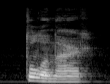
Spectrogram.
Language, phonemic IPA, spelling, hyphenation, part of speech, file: Dutch, /ˈtɔ.ləˌnaːr/, tollenaar, tol‧le‧naar, noun, Nl-tollenaar.ogg
- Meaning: a tax collector, in particular a collector of tolls; a publican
